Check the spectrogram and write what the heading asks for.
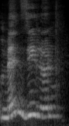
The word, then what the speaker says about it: منزل: Et ou menzilun.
